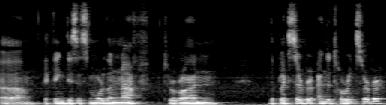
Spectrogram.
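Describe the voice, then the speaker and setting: Speech at a moderate pace with a Spanish accent and monotone, flat intonation. Noticeable background noise and audible room echo fill the recording. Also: man, medium pitch for a man. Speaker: tech tutorial creator. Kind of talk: tutorial. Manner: halting.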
